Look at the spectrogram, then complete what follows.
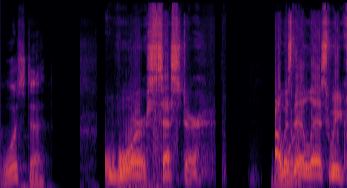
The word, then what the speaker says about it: Worcester: like Klaus I don't know they all say Wooster I don't even ask me how to say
